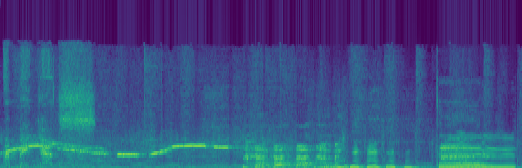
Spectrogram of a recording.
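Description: Someone tries to whistle, producing a thin, wavering tone that slides up and down for a couple of seconds before breaking into breathy vocal noises and brief laughing sounds.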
